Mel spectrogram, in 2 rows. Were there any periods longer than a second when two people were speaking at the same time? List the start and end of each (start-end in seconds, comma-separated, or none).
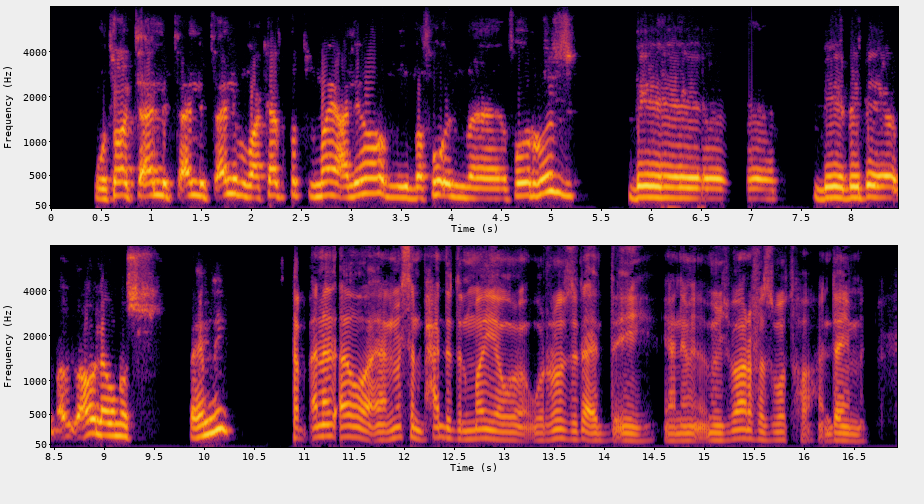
none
